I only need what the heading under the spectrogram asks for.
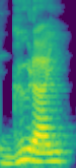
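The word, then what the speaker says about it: ぐらい: Ces particules, kurai et koro, on va souvent les prononcer gurai et goro. En fait, ici, on met juste un dakuten pour faciliter la prononciation.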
